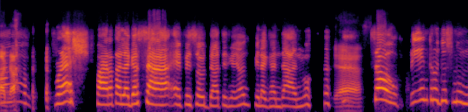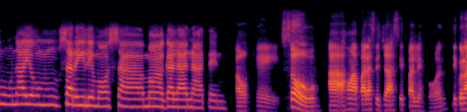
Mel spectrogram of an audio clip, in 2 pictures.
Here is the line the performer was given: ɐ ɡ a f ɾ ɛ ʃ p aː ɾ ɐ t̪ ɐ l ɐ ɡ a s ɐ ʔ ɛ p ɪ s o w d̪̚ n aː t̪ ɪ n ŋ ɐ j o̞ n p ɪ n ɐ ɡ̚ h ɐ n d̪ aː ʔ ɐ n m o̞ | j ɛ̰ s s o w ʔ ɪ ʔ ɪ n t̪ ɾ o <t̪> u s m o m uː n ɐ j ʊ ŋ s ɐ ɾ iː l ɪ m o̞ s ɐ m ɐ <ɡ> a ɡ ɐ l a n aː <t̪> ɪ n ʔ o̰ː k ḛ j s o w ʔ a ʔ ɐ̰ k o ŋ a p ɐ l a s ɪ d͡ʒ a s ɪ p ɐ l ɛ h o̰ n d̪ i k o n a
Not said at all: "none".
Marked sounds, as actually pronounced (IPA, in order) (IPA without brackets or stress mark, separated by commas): d̪, ŋ, t̪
